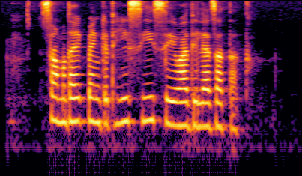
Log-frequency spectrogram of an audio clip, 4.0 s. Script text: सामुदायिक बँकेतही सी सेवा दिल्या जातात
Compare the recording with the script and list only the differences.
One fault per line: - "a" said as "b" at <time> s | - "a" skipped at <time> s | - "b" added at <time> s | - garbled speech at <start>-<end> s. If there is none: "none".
none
